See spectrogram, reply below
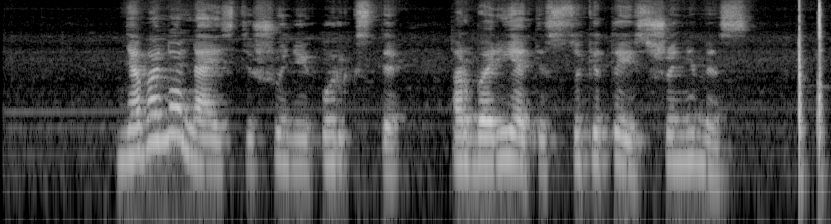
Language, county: Lithuanian, Vilnius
